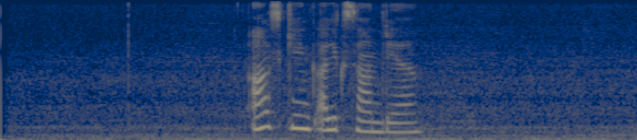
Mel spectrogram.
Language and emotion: Russian, neutral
